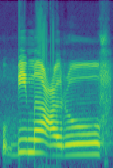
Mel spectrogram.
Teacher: मीम की ज़बर को आइन साकिन के साथ मिलाते हुए पढ़ना है। वाव साकिन से पहले रा के ऊपर पेश है, वाव मद्दा हो रहा है, दो हरकत खींच के अदा करेंगे। फ़ा के नीचे दो ज़ेर की तनवीन है, वक्फ की सूरत में फ़ा को साकिन पढ़ेंगे।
